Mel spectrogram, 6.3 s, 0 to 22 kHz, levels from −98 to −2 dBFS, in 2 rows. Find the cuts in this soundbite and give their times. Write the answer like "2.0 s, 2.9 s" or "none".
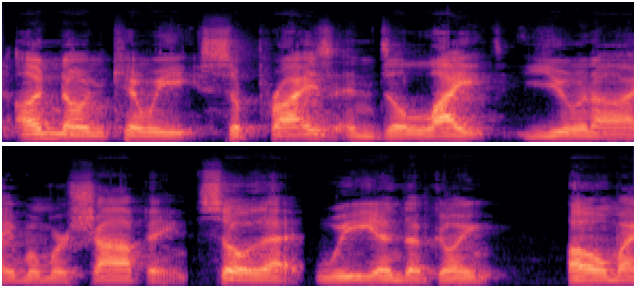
4.0 s, 4.7 s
